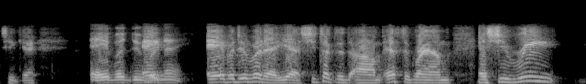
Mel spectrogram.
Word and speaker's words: Ava DuVernay: So, filmmaker, make sure I always say her name wrong, Chike. Ava DuVernay. Ava DuVernay, yes.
